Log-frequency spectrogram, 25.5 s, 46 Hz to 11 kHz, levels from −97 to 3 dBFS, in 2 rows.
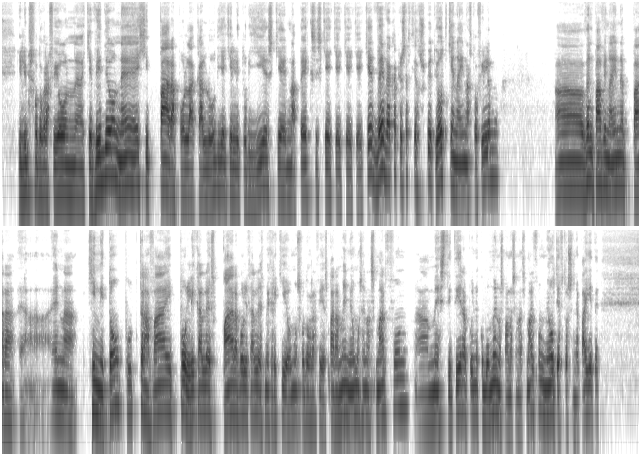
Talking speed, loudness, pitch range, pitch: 165 wpm, -27 LUFS, 105-125 Hz, 115 Hz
